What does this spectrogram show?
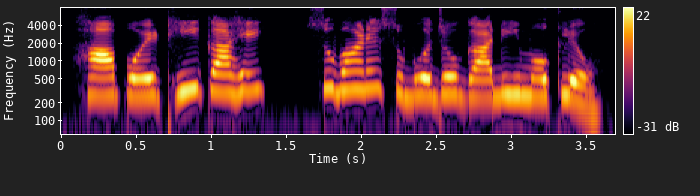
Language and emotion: Sindhi, neutral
